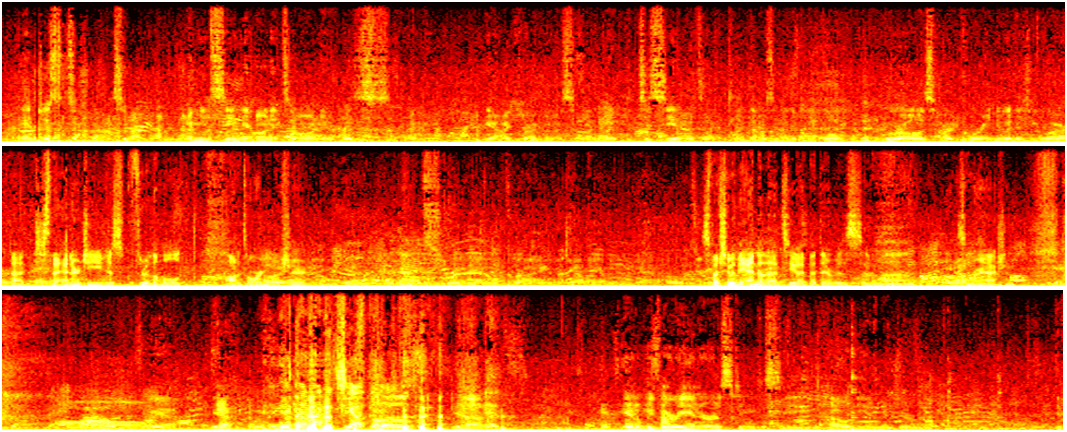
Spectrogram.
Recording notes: Live at Star Wars Day 2019. Records live under the heat of twin suns!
